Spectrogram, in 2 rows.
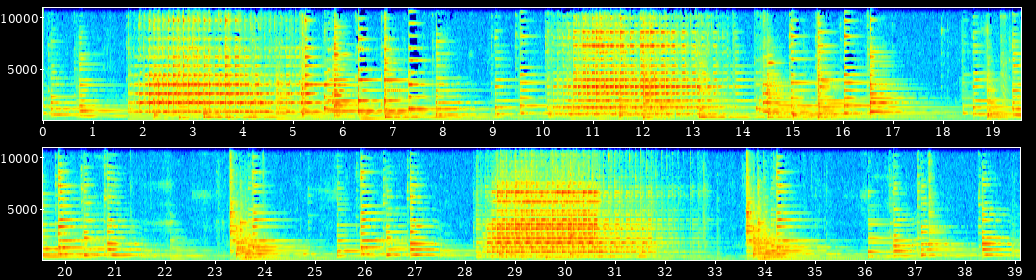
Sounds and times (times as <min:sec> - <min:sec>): Music: 0:00.0 - 0:39.1.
